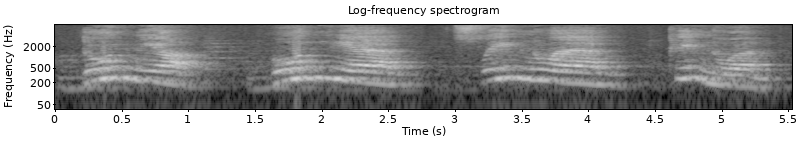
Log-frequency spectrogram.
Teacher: نون صفتش در خیشوم ادا می شود که غنه است، از خیشوم بیرون می شود که غنه است. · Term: ناقص غنه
